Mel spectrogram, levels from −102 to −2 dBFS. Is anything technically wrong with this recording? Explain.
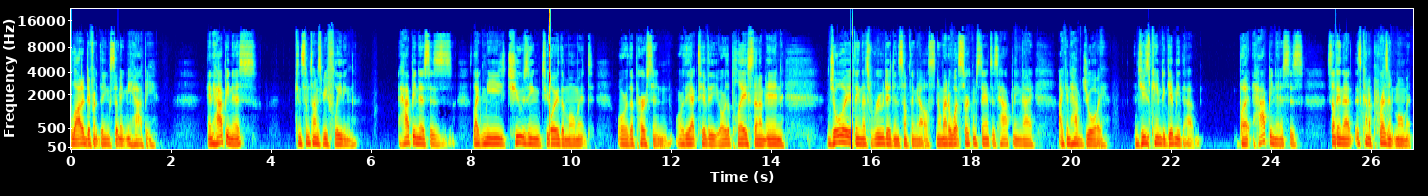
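Yes. Brief glitches break into the speech at 0.90, 9.52, 15.58, 21.52 and 25.26 s, each lasting about 40 to 70 ms. This is damaged data in a compressed stream: corrupted bytes make the decoder misread those frames and lose sync until it finds the next valid header.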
